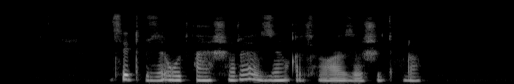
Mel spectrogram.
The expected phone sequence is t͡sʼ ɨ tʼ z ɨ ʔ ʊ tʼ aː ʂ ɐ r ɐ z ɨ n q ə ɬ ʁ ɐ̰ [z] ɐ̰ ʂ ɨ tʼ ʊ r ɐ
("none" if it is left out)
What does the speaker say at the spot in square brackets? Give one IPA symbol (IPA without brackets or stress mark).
z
